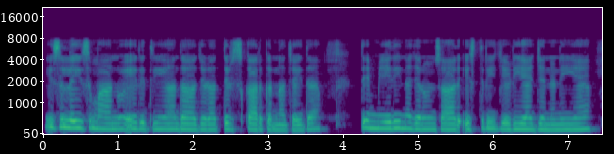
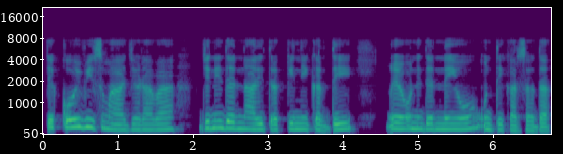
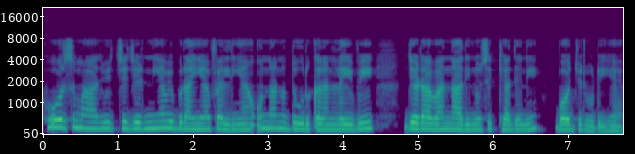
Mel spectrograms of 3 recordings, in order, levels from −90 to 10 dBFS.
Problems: none marked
